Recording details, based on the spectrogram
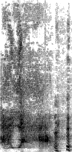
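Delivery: squeaky little whoop with gusto. Retelling a loud shout in a warm-up class: imitating a loud squeak. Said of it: "I squeaked really loud".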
